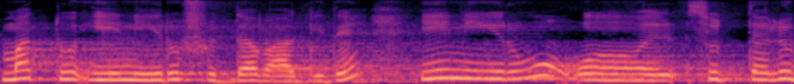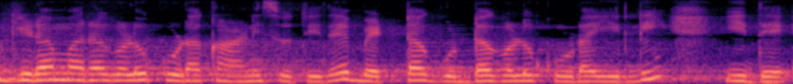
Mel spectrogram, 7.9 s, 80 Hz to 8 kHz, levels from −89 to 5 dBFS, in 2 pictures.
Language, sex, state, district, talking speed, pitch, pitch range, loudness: Kannada, female, Karnataka, Mysore, 115 wpm, 220 Hz, 190-250 Hz, -17 LUFS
